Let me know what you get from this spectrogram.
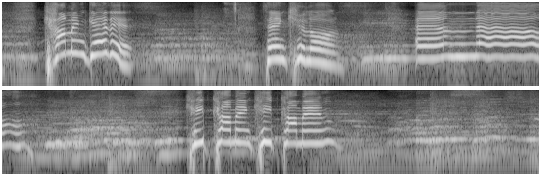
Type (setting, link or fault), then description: setting, large echoing room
